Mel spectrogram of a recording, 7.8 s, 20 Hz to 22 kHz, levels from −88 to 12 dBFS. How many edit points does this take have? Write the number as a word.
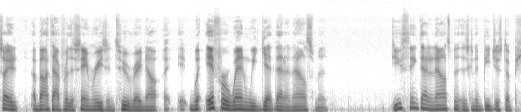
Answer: zero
